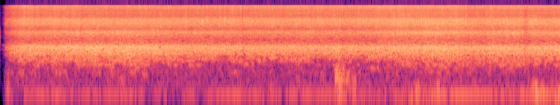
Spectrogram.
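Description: Heavy rain pouring onto paving, a dense, steady hiss.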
